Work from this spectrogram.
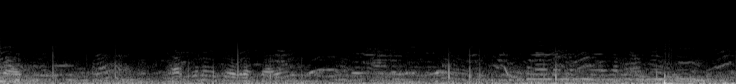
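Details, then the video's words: Colony of South African fur seals: many deep, harmonic bleats and moans overlap into a steady rumbling din, with a few sharp clicks or knocks scattered through it. "Kotiki afrykańskie | South African fur seals"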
